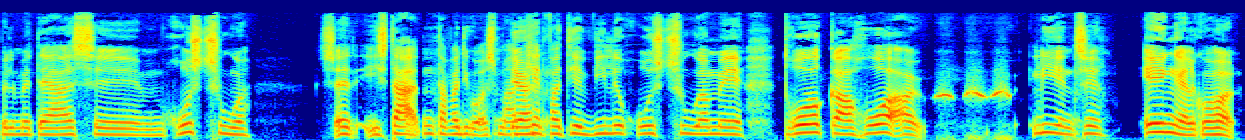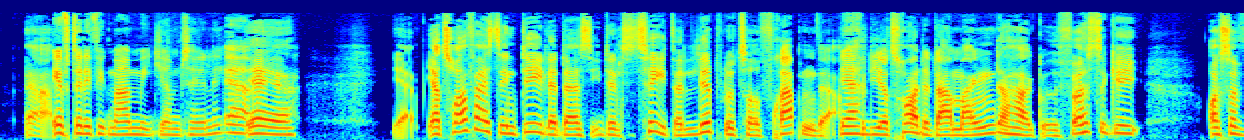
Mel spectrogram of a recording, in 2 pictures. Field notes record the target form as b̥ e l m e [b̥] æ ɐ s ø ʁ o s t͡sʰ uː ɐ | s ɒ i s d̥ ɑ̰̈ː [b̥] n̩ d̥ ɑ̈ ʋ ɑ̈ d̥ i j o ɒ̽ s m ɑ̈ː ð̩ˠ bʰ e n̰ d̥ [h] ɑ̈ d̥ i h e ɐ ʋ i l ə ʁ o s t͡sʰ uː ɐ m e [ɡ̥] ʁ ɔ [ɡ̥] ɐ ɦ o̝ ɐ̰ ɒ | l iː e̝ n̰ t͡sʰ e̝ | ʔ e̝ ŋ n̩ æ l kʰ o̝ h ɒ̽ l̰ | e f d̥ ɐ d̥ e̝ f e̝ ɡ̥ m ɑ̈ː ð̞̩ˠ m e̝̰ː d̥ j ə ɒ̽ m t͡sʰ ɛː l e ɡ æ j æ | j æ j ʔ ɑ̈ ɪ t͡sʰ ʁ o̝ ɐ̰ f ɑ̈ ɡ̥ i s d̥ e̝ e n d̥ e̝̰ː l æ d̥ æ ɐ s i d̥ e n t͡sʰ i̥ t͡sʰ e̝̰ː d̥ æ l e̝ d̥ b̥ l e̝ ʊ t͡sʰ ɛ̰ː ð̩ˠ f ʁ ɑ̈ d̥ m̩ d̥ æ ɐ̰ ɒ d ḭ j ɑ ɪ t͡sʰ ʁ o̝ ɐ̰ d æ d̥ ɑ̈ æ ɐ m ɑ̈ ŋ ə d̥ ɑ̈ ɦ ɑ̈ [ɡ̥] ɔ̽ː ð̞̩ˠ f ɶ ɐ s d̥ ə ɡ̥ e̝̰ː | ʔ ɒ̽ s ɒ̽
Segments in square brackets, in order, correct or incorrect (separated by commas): incorrect, incorrect, incorrect, incorrect, correct, correct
